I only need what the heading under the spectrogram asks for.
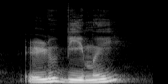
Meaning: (verb) present passive imperfective participle of люби́ть (ljubítʹ); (adjective) favorite; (noun) beloved, darling
- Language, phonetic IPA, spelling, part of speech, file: Russian, [lʲʉˈbʲimɨj], любимый, verb / adjective / noun, Ru-любимый.ogg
